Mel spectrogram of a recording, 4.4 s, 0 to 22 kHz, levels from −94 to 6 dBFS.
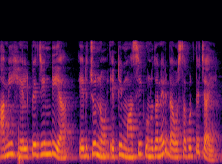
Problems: background sounds at intervals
